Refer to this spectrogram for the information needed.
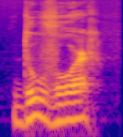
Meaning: inflection of voordoen: 1. first-person singular present indicative 2. second-person singular present indicative 3. imperative 4. singular present subjunctive
- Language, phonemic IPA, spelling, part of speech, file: Dutch, /ˈdu ˈvor/, doe voor, verb, Nl-doe voor.ogg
